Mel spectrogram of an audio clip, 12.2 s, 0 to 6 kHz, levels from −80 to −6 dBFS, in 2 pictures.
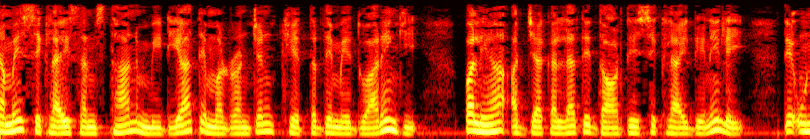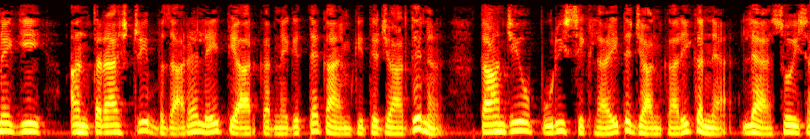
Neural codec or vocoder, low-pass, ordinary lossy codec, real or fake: none; 5.4 kHz; none; real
